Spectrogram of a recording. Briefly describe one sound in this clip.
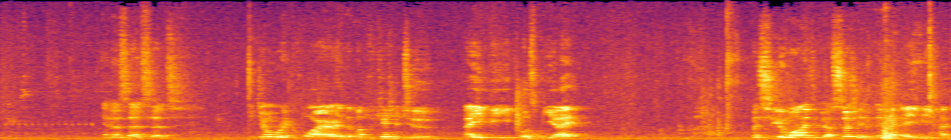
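A young man lectures calmly, heard through a microphone in a room that echoes slightly.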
